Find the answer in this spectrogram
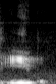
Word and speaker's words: Ib: that day um there's a game called eeve it's spelled IB um it's supposed to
